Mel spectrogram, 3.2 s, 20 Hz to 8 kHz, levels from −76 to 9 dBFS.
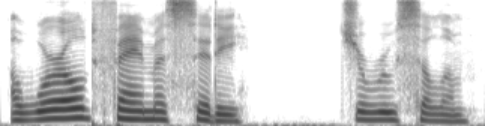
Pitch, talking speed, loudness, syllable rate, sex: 180 Hz, 75 wpm, -16 LUFS, 4.0 syllables/s, female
